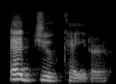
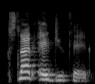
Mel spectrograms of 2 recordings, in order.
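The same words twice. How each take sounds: First: Educator with a soft j sound, ed-ju-kay-ter, said lower and softer; corrected educator; correct pronunciation. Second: Educator said the Filipino way, stress on the third syllable; mispronounced educator; wrong stress. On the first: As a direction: give educator the standard American ed-ju-kay-ter. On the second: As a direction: say educator with the local Philippine stress. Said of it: "Like one of them is an". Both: Shown as a demonstration.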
